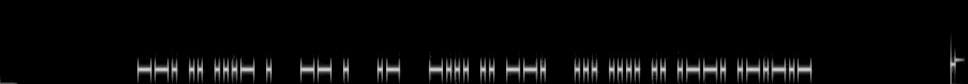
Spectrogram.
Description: Morse code, heard as a keyed tone, about 28 wpm, 700 Hz. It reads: GIVE ME A BIG SHIP.
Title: Sentences from Top 1000 Words - Review Part 2 - 28wpm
